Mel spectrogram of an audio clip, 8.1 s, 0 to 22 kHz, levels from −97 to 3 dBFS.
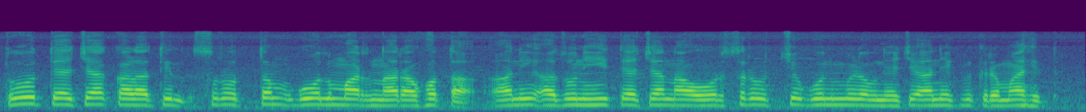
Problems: constant background noise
